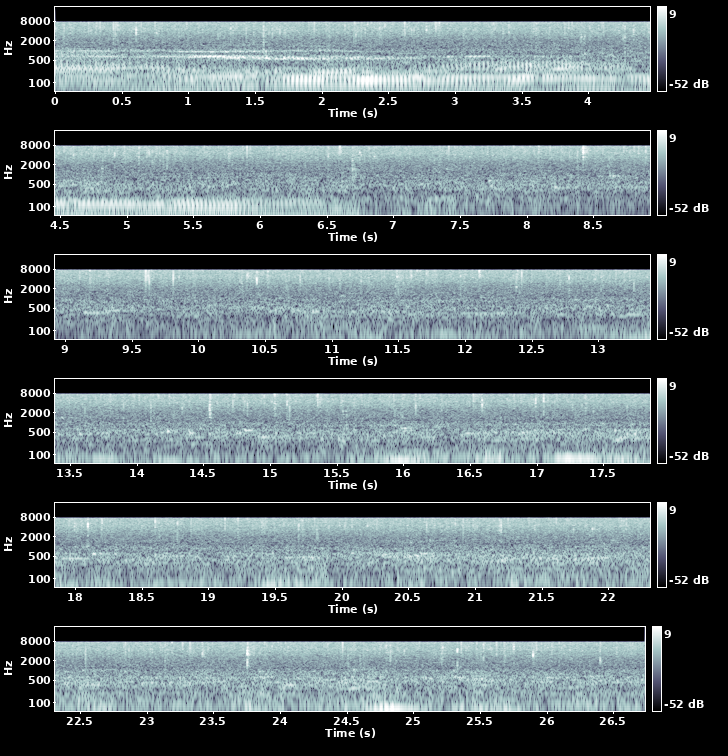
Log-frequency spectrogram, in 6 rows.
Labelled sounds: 0.9	1.2	humpback whale, 0.84 to 0.94 kHz

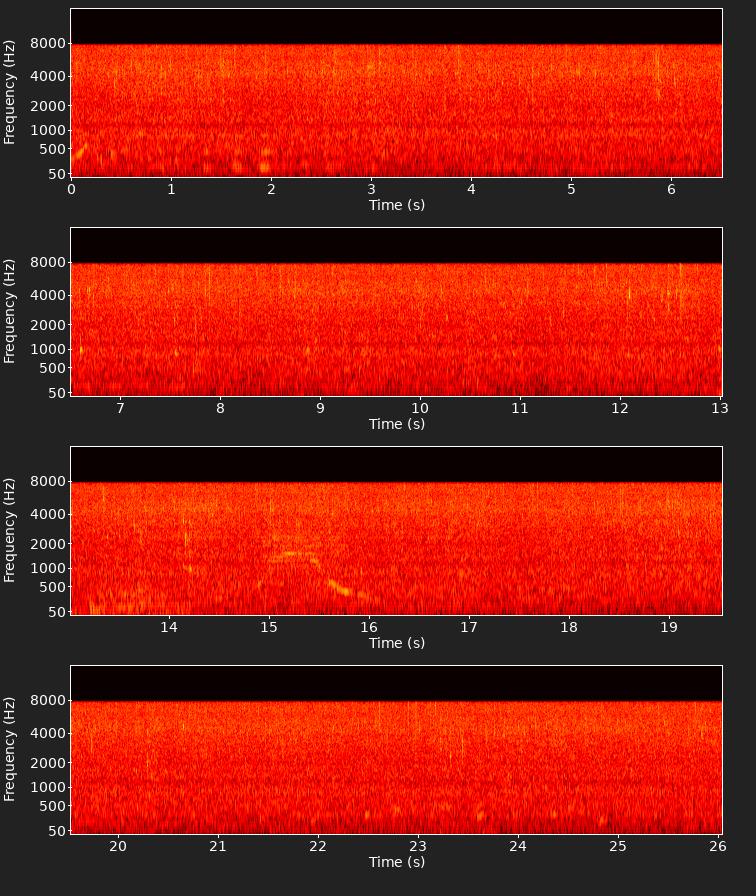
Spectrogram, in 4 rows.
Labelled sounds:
15.1	15.4	humpback whale, 1.4 to 1.6 kHz

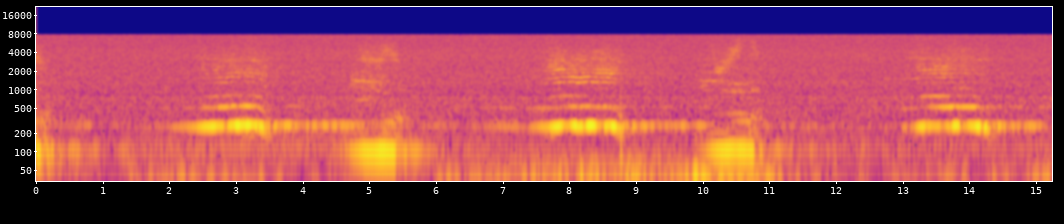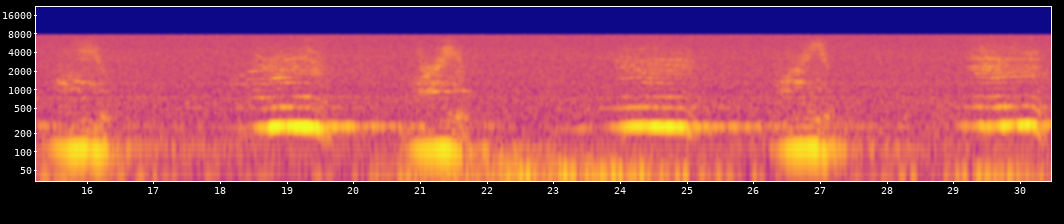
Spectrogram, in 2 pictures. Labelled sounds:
2.5	3.4	humpback whale, 1.5 to 3.2 kHz
4.7	5.2	humpback whale, 0.93 to 3.2 kHz
7.6	8.8	humpback whale, 1.2 to 3.3 kHz
9.9	10.7	humpback whale, 0.86 to 1.5 kHz
13.2	13.7	humpback whale, 0.80 to 3.2 kHz
15.5	16.2	humpback whale, 1.0 to 1.5 kHz
18.4	19.4	humpback whale, 1.2 to 3.7 kHz
21.0	21.3	humpback whale, 0.86 to 2.5 kHz
23.9	25.1	humpback whale, 1.5 to 3.1 kHz
26.3	27.1	humpback whale, 1.2 to 5.3 kHz
29.2	30.2	humpback whale, 1.5 to 4.9 kHz

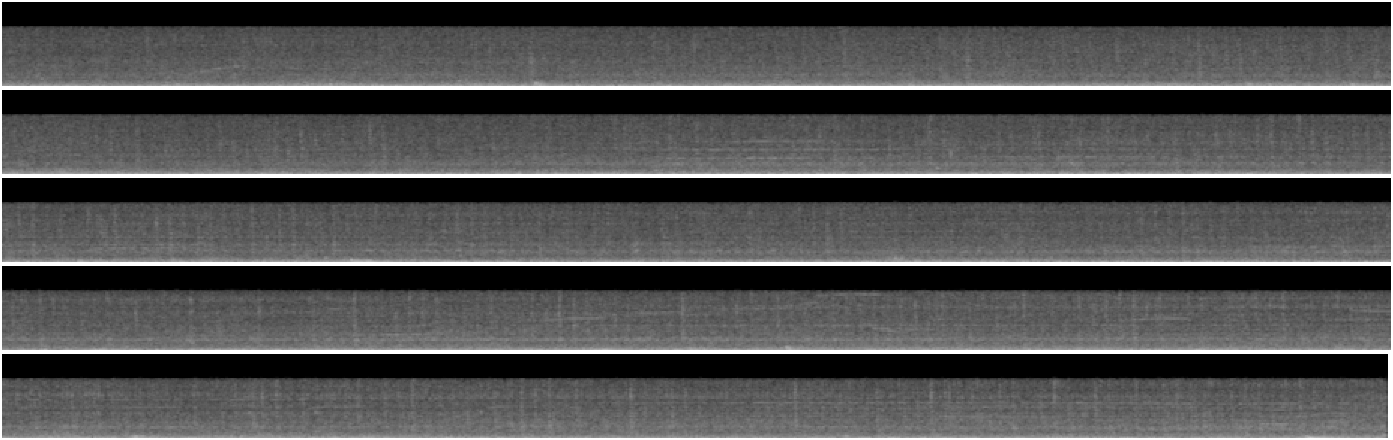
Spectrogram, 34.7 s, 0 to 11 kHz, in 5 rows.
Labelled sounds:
10.2	11.4	killer whale, 1.2 to 4.9 kHz
24.4	25.3	killer whale, 4.9 to 8.0 kHz

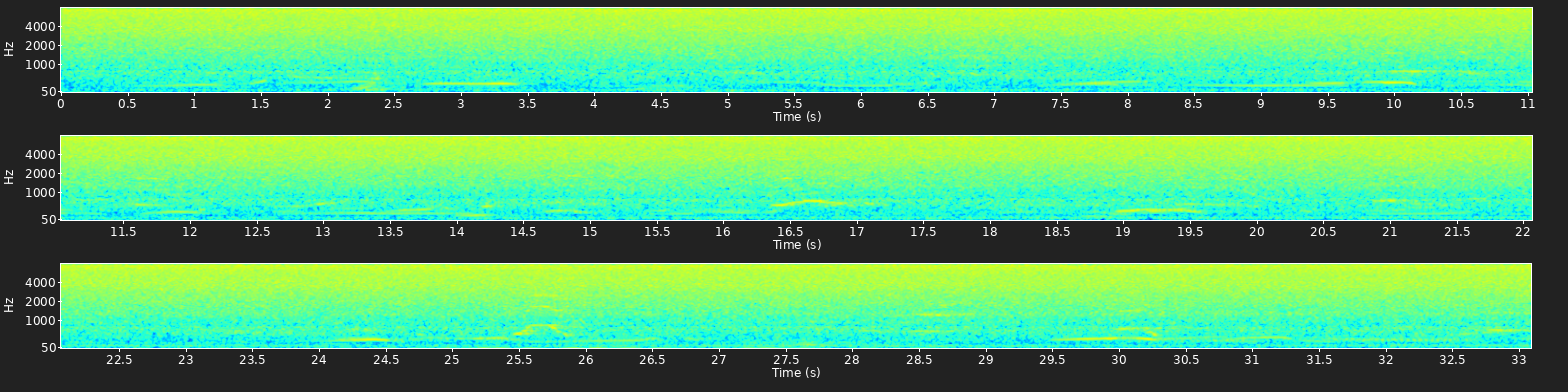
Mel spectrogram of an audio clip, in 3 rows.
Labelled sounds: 25.6	25.8	humpback whale, 0.80 to 1.7 kHz
28.5	28.8	humpback whale, 1.2 to 1.3 kHz

